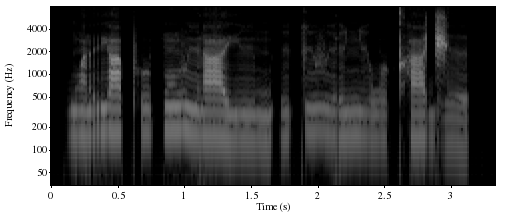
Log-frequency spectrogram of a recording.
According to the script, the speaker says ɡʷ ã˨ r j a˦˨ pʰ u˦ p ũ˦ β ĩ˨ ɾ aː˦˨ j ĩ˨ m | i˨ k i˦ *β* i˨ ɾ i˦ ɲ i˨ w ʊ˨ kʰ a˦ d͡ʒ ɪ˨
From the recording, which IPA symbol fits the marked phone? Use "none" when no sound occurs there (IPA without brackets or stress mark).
β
